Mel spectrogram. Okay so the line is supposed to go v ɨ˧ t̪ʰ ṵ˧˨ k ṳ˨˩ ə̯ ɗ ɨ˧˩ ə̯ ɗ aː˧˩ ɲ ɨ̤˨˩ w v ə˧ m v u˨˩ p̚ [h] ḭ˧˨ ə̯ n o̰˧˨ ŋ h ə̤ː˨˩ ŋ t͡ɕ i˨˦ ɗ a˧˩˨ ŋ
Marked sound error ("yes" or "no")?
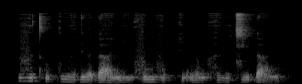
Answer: no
